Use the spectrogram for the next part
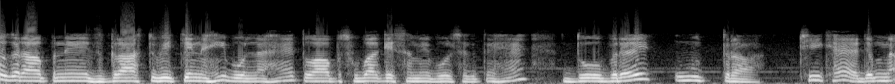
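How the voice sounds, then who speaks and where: A man talks through a casual lesson at an unhurried pace, spelling words out one letter at a time and circling back to repeat himself. His voice sits a little high. The recording is muffled and lo-fi. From Haryana, India. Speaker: language teacher. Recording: dull lo-fi recording.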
